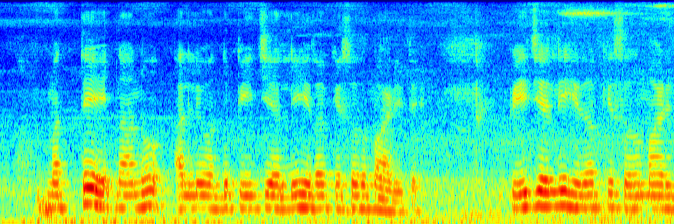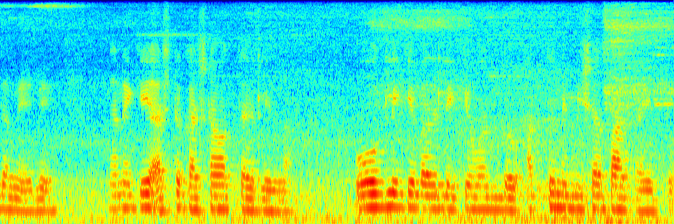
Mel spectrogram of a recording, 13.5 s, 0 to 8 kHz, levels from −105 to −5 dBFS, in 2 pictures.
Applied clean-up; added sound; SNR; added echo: none; Train; 12 dB; reverberation time 0.3 s.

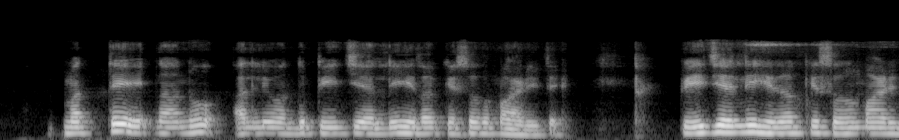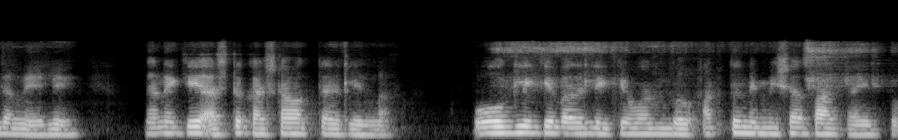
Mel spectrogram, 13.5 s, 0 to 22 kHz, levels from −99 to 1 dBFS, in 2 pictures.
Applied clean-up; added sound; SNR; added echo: neural mask model DeepFilterNet 3.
